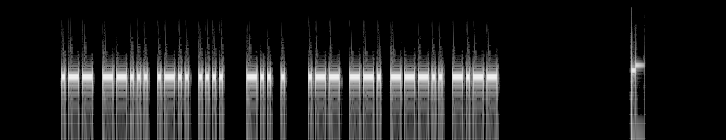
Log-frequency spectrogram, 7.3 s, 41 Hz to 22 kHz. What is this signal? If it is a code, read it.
Morse code, heard as a keyed tone, about 34 wpm, 700 Hz. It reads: W7LH DE WG8Y
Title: USA Callsign DE Callsign - 4 Characters - 35wpm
